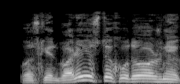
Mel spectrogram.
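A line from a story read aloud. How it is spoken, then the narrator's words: Snort. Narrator (Russian): хмыкнул Димка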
